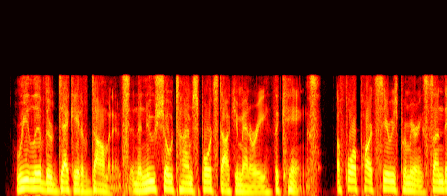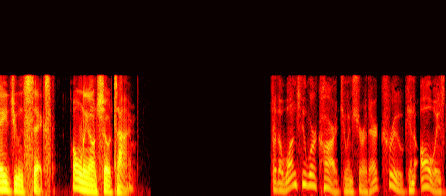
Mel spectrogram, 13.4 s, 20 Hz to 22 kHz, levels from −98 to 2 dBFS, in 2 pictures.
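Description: Throughout the clip, the audio was resampled to a much lower rate with no anti-alias filter in front, so everything above the new limit folds back as aliasing. The band edge sits at 5.5 kHz, which fits a drop from 44.1 kHz to about 11 kHz. Sibilant energy reflects down into wrong, unrelated frequencies, roughly 15 dB below the speech. The result is gritty, metallic hiss on consonants and a spectrum pressed hard against 5.5 kHz.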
